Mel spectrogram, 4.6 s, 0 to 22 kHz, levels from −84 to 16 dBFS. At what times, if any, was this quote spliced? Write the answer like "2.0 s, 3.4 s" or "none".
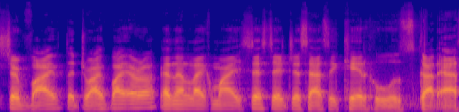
1.5 s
